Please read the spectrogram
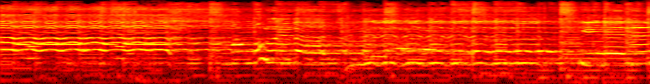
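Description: A woman singing a Korean trot song live into a microphone over an instrumental backing, with a wide vibrato on her held notes.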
